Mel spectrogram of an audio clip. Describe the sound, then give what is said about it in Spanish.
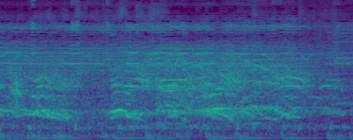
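A large crowd of immigrant protesters, mostly Latin American, shouts and chants together on Seventh Avenue in New York, shouting in Spanish and holding signs. The sound is a dense, continuous roar of overlapping voices that holds steady with brief louder surges, and no single speaker stands out. “Levantaban carteles con consignas como «Las propinas no son salarios», «I love New York», y gritaban en español.”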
